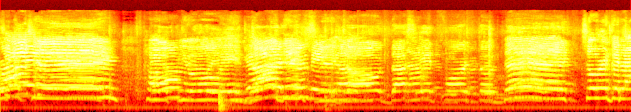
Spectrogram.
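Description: Children singing together, loud chanted phrases with short breaks between them.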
